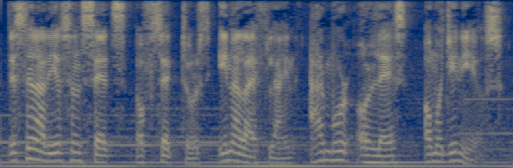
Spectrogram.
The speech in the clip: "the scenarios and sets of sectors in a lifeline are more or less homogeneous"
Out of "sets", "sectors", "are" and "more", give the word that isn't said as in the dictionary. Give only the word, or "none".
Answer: sectors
